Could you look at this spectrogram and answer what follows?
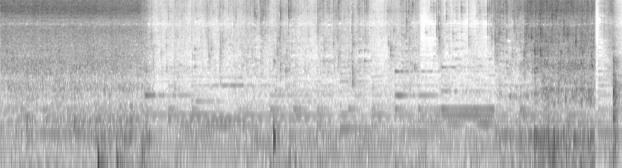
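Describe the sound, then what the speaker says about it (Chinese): Four cups of white rice being washed, with water running from a tap into a sink, then quieter sloshing and light clinks as the grains are rinsed, close and moderately soft. "白米洗干净后备用"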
